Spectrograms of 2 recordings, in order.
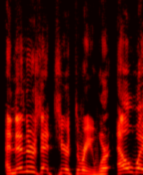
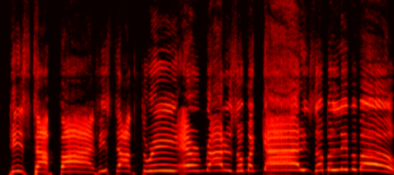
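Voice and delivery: very high, cranked-up fake sports host voice; 10 semitones higher than usual. Quote someone's praise of Aaron Rodgers in a fake Colin Cowherd voice. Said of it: "in my fake Colin Coward voice".

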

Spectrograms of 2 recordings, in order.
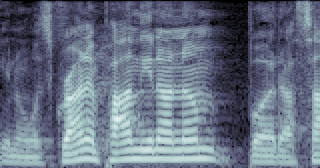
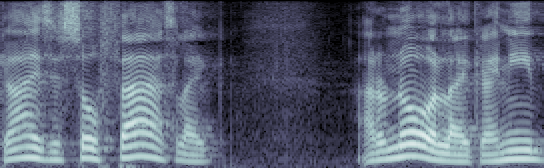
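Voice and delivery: put-on Brazilian accent, pitched up; 6 semitones higher than usual. Retelling a fighter's awkward post-fight interview: imitating Johnny Walker's Brazilian accent. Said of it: "So he has his accent".

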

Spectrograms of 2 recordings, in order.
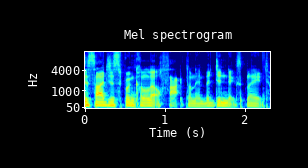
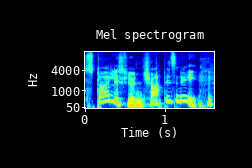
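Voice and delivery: put-on squeaky elderly woman's voice; 14 semitones higher than usual. Picturing an old woman remarking to her husband as the listener walks away; old woman voice. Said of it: "this old woman turned to her husband going".

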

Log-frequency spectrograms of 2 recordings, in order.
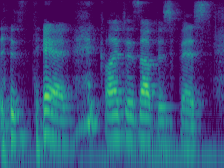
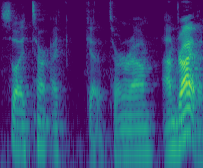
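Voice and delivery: ordinary delivery

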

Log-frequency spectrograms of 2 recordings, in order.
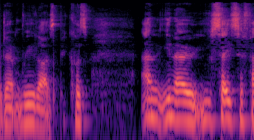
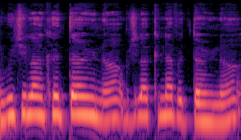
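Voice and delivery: belittling, mocking, condescending tone; 4 semitones higher, 4 dB louder than usual. Retelling a man offering someone another donut to belittle them: mock-belittling voice. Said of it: "it's that type of voice, like, you know, to make you feel, or to belittle you".

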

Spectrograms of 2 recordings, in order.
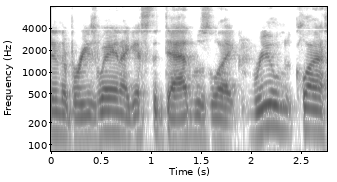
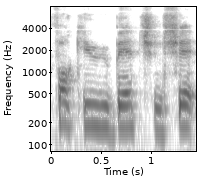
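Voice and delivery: mock hostile swearing, pitched high, not full volume; 6 semitones higher than usual. Telling how people cursed out an old lady on a breezeway, retelling someone yelling curses. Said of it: "fucking yelling at the old lady".

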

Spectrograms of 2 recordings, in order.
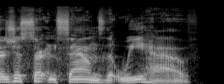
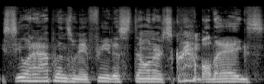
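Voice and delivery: ranting delivery with raised pitch; 5 semitones higher than usual. Retelling a censored movie clip, imitating John Goodman ranting.

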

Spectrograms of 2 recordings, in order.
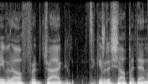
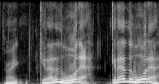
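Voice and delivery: put-on Australian accent, pitched very high; 10 semitones higher than usual. Asked to prove a claim about accents, a speaker does an australian accent. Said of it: "I can do a great Australian accent".

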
